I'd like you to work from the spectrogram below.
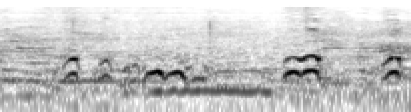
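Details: Bashiraj Kokka pigeons, a domestic breed kept in a loft in Bangladesh, giving thin-voiced calls: short arched cooing notes in quick groups, several birds calling together, with a man's voice faintly in the background.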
